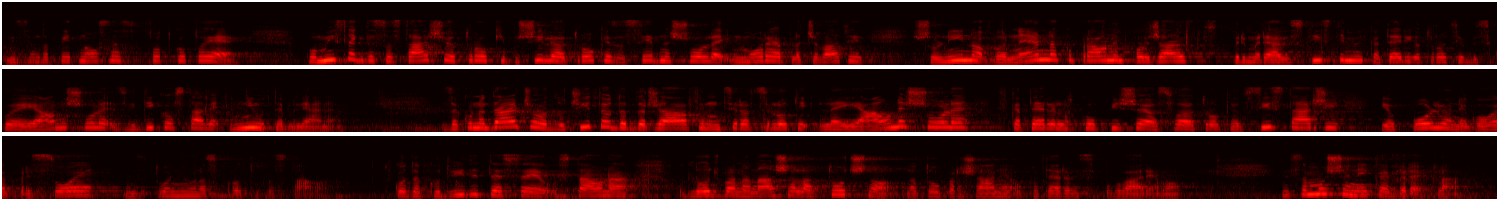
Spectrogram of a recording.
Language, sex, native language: Slovenian, female, Slovenian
